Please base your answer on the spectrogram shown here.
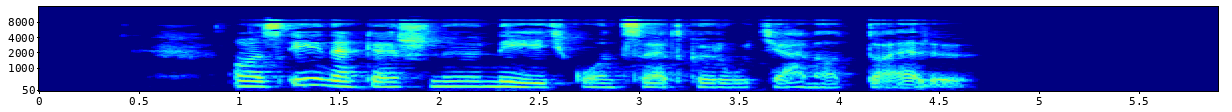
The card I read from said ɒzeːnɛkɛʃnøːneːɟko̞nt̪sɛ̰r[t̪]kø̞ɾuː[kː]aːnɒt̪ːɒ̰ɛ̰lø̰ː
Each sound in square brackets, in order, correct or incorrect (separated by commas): correct, incorrect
